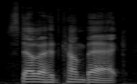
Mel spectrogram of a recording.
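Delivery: ordinary delivery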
